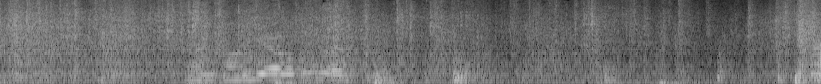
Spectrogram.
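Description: A plastic bag rustling as it is lifted and handled, with a short stretch of a voice about one and a half seconds in.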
